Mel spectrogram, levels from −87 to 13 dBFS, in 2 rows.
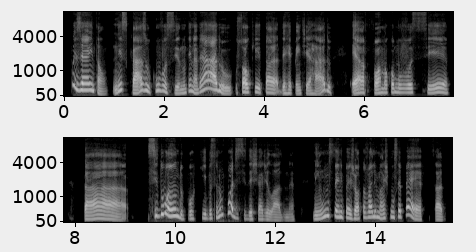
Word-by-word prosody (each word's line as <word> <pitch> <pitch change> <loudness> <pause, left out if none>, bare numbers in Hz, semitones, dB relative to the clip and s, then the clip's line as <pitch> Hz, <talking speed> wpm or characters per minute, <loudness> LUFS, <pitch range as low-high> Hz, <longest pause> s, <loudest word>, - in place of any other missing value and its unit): Pois 295 - +2
é, 250 0 +8
então, 105 - -1
nesse 245 +2 0
caso, 240 -4 +3
com 230 +7 -2
você, 160 - -2
não 140 +3 -3
tem 220 - -3
nada 180 -2 -1
errado, 255 - +3
só 170 +4 +4
o 165 - +4
que 165 0 -2
tá, 150 -2 +1
de 125 - -4
repente 125 -2 -5
errado, 110 -3 -1 0.4
é - - +6
a 150 - +3 0.2
forma 145 +3 +2
como 160 0 0
você 155 -1 -1 0.5
tá 135 -4 +1 0.4
se 265 - -3
doando, 260 - +4
porque, 145 +3 -8
você 160 +4 -7
não 260 +7 -2
pode 310 - 0
se 155 - -17
deixar 130 -1 -6
de 125 0 -7
lado, 105 -3 -7
né, 105 +1 -14 0.4
nenhum 155 - 0
CNPJ, 200 - 0
vale 210 +2 +1
mais 175 -4 -2
que 215 - -7
que 205 - -3
CPF, 220 - 0 0.2
sabe? 115 -2 -4
160 Hz, 165 wpm, -24 LUFS, 135-225 Hz, 0.5 s, é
